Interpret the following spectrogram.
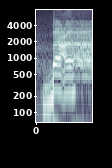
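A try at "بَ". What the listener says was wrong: আপনি যদি বা এভাবে বলেন, বা একটা তালে বললেন আপনি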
